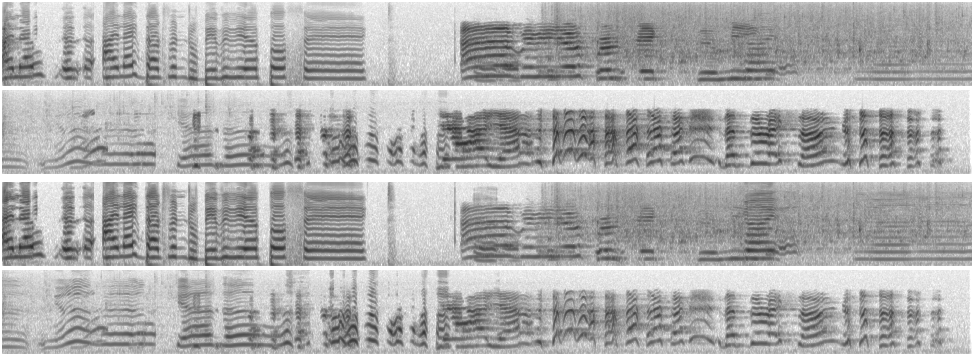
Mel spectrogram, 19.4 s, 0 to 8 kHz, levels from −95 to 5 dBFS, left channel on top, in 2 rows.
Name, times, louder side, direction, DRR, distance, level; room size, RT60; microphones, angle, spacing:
voice 1, 0.0-3.9 4.7-5.0 5.9-6.2 7.2-8.0 8.5-11.2 11.5-12.6 13.0-14.2, right 6 dB, 75° right, 0.6 m, -27 dB
voice 2, 4.6-7.7 10.4-11.2 11.6-13.2 14.1-19.2, left 7 dB, 80° left, 0.7 m, -24 dB
Toilet flush, 5.3-13.2, left 1 dB, 5° left, 0.3 m, -39 dB
head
